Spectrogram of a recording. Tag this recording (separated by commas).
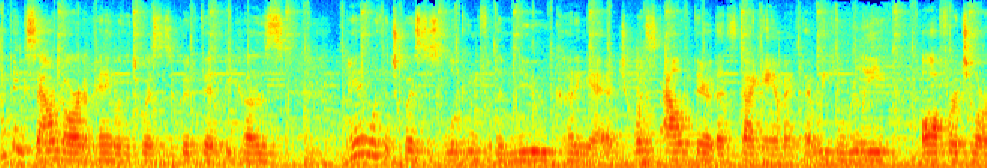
Music, Speech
